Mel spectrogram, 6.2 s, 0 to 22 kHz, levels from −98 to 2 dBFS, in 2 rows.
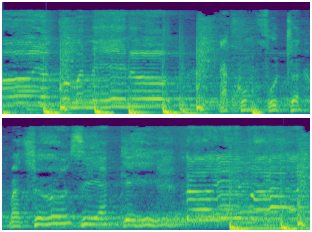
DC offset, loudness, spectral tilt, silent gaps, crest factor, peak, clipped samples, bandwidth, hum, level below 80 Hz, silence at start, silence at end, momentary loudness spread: under 0.1%; -13 LUFS; -4.5 dB/octave; none; 12 dB; 0 dBFS; under 0.1%; 16.5 kHz; none; -18 dBFS; 0 s; 0 s; 7 LU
